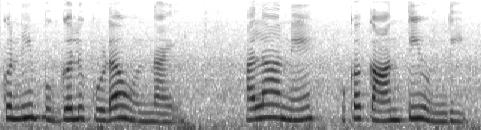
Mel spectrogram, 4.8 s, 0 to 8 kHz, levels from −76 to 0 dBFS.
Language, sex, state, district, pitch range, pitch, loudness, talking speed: Telugu, female, Telangana, Mahabubabad, 235-275 Hz, 255 Hz, -14 LUFS, 100 wpm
